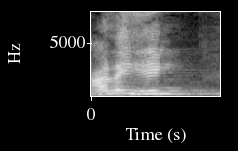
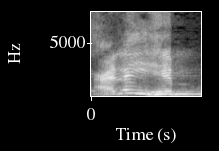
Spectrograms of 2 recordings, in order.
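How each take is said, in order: First: It ends in 'ng', as a Bugis speaker says. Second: It ends in a standard Arabic 'm' sound.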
